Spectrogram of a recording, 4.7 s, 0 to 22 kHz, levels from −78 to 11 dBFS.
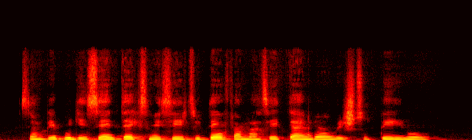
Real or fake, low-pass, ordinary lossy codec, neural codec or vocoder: fake; 14.4 kHz; none; codec, 32 kHz, 1.9 kbps, SNAC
